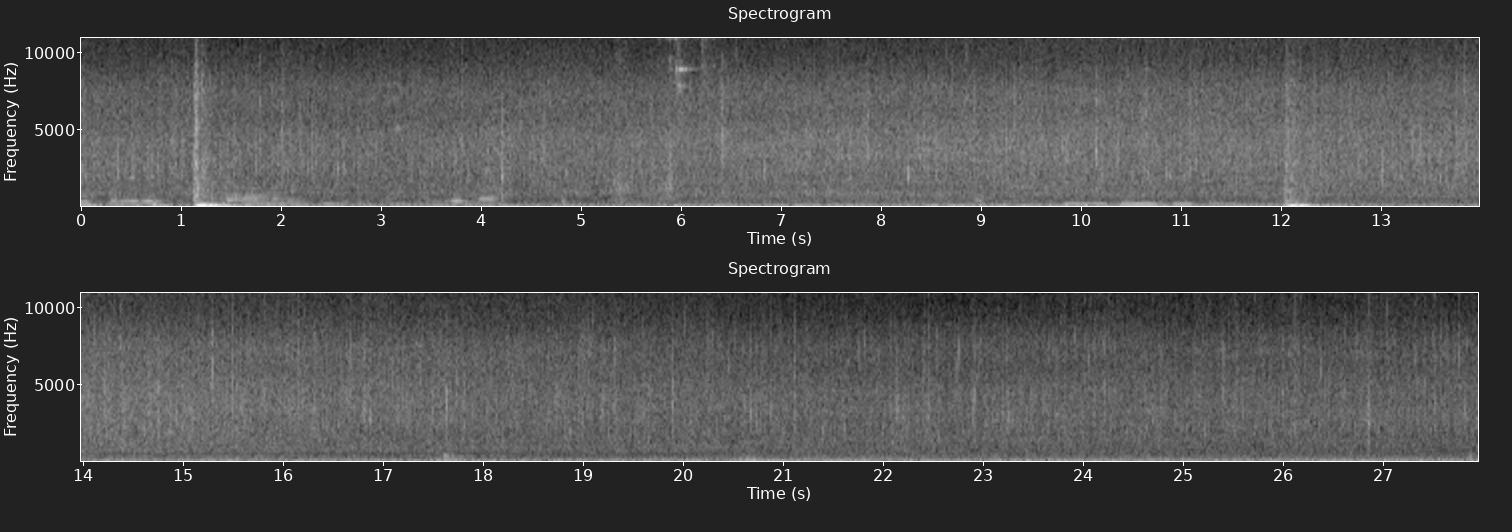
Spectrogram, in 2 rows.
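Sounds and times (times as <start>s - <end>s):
ice rain pattering: 0.0s - 27.9s
low thump: 1.1s - 1.6s, 12.0s - 12.6s.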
